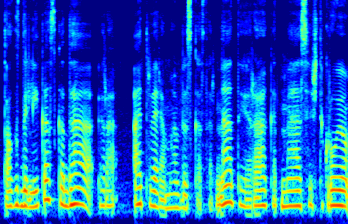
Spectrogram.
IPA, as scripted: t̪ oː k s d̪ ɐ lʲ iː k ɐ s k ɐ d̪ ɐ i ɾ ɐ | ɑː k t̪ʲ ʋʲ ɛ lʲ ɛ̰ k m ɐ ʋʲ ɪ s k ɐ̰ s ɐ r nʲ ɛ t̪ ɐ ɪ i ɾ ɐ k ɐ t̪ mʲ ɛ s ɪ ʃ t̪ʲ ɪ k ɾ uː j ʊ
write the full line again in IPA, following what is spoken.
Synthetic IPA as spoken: t̪ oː k s d̪ ɐ lʲ iː k ɐ s k ɐ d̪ ɐ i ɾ ɐ | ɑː t̪ʲ ʋʲ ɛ ɾʲ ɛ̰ m ɐ ʋʲ ɪ s k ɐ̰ s ɐ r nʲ ɛ t̪ ɐ ɪ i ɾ ɐ k ɐ t̪ mʲ ɛ s ɪ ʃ t̪ʲ ɪ k ɾ uː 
